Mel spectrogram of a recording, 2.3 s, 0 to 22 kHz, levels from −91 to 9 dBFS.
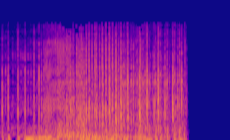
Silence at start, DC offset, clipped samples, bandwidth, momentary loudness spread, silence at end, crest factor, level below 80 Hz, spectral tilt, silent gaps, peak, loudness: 0 s; under 0.1%; under 0.1%; 11.5 kHz; 6 LU; 0.45 s; 22 dB; -32 dBFS; -5 dB/octave; none; -4 dBFS; -26 LUFS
